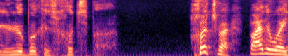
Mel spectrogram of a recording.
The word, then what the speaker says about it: chutzpah: By the way, thank you very much for saying that correctly. Yeah, he did. He spat all over the microphone. That was an exaggerated Presbyterian pronunciation of chutzpah. I spoke to a non-Jew the other day. He said, "Chupsis." He had no concept of how. And I said, "No, you got to pull up phlegm from your toes."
